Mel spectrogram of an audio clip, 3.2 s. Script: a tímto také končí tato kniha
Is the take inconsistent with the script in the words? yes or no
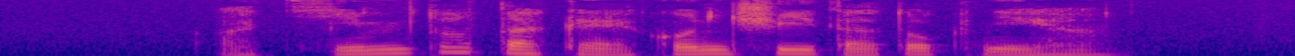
no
